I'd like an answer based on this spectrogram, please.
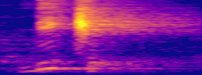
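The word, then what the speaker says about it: νίκη: 영어로 나이키. 그리스말로 니케.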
